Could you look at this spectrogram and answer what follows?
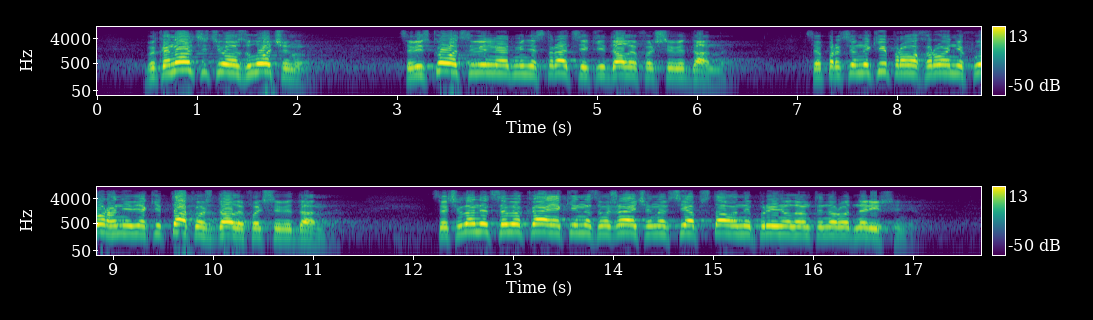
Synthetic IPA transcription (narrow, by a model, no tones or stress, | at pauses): ʋɪkɔnɑwt͡sʲit͡sʲɔɦɔzlˠɔt͡ʃɪnʊ̰ | t̪sɛʋʲijsʲkɔʋɐt̪sɪʋʲilʲnɔjɐd̪mʲinʲist̪ɾɑt͡sʲijɐk̬ʲid̪ɑlˠɪfɐlʲʃɪʋʲid̪ɑnːɪ̰ | t̪sɛpɾɐt͡sʲiwnɪkɪpɾɐʋɔːxɔɾɔnʲːixɔrɦɐnʲiwjɐkʲit̪ɑkɔʒd̪ɑlˠɪfɐlʲʃɪʋʲid̪ɑnːɪ̰ | t̪sɛt͡ʃlˠɛnɪt̪sɛʋekɑjɐkʲinezʋɐʒɑjʊt͡ʃɪnɐwsʲiɐbst̪ɑʋɐnɪpɾɪjnʲɐlˠɪɐnt̪ɪnɐɾɔd̪nɛɾʲiʃḛnʲːɐ̰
